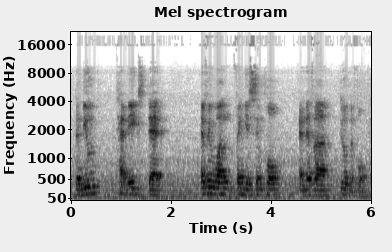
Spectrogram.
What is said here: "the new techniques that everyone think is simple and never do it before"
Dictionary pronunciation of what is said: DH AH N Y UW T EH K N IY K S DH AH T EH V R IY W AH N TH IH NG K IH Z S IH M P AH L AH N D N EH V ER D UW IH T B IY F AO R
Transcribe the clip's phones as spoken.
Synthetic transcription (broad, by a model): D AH N Y UW T EH K N IY K S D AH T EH V R IY W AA N F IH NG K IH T S IH M P AH L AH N N EH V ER D UW IH T B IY F AO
